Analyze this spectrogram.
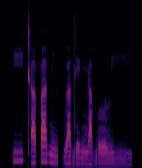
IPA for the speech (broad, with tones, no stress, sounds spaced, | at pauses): iː˦ kʼ a˨ p a˦ z ĩ˨ kʷ a˨ d e˨ ŋ a˨ b oː˨ l iː˨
